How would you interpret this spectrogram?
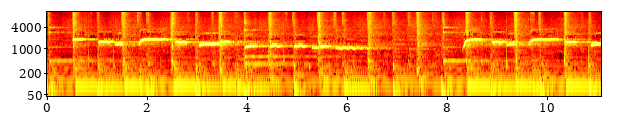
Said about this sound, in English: You have a professional whistler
